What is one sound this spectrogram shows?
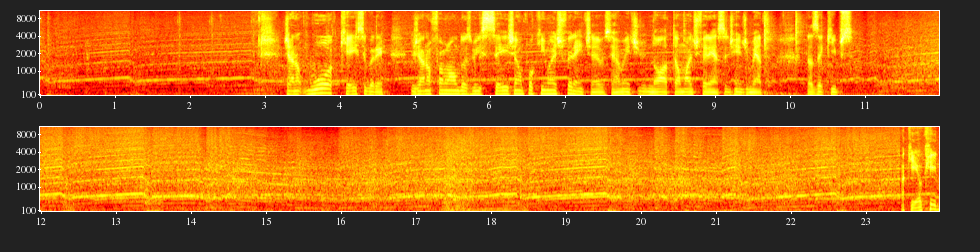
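A racing car engine whines at high revs, rising and dropping in pitch as it shifts gears.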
